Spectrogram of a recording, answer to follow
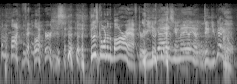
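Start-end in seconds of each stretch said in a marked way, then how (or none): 0.0-1.3 high, slow, laughing hokey call; mock folksy nice guy. Mocking overly nice football players. 1.8-4.0 high, loud, laughing buddy invitation; mock friendly jock. Mocking overly nice football players.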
